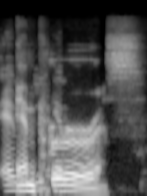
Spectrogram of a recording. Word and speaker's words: Empress: So it's Empress. Empress. Like Catwoman talking in the 66 Batman.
